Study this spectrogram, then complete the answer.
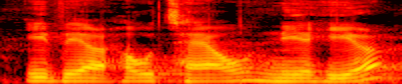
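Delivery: slow, stretched question rising on "here"; slow model reading. Shown as a demonstration. Teacher asking if a hotel is near, slow model. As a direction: draw out "Is there a hotel near here" for learners.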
